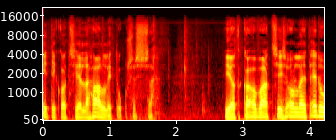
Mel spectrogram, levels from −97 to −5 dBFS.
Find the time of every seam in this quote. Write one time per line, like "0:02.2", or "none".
none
